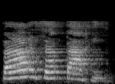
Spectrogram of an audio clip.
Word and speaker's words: pas à Paris: Sin embargo, aquí, pas. Normalmente no se le pronuncia la S, pero como le sigue una vocal, se hace la unión. Pas à Paris.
